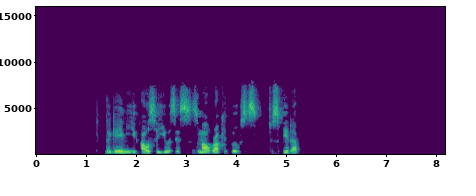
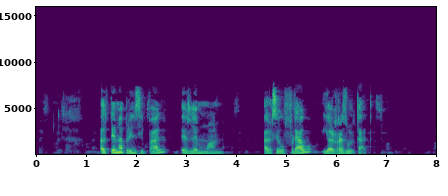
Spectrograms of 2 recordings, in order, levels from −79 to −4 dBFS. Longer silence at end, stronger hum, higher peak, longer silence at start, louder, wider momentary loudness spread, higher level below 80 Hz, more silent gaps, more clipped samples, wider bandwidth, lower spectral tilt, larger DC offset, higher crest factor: first, 2.95 s vs 1.15 s; neither; about the same, -4 dBFS vs -6 dBFS; first, 1.4 s vs 0.5 s; about the same, -23 LUFS vs -25 LUFS; second, 7 LU vs 17 LU; about the same, -66 dBFS vs -64 dBFS; first, 4.52-4.64 s vs none; neither; about the same, 8 kHz vs 8 kHz; about the same, -3.5 dB/octave vs -4 dB/octave; neither; about the same, 22 dB vs 20 dB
